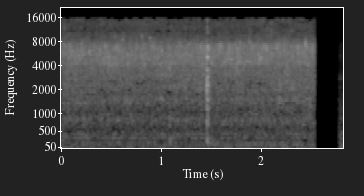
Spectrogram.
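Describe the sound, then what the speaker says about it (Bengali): Potatoes frying in oil in a kadai over a medium gas flame, giving a steady bright sizzle that holds evenly, with one brief stir, before cutting off abruptly to silence near the end. "দু থেকে 3 মিনিট ধরে গ্যাসের ফ্লেমটা মিডিয়ামে রেখে আলুগুলোকে এরকম লাল করে ভেজে নিতে হবে।"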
